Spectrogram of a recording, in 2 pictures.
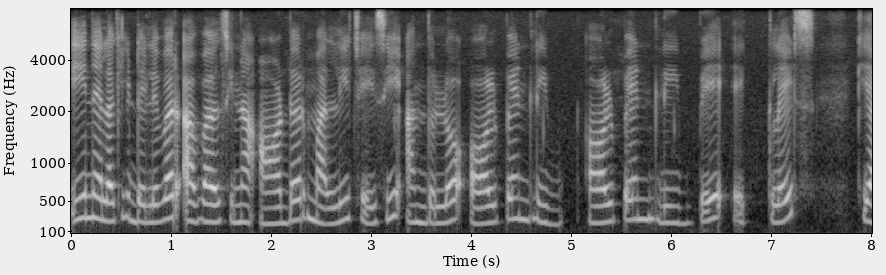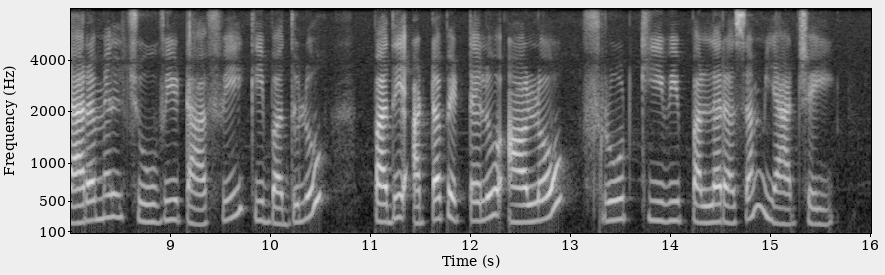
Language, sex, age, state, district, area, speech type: Telugu, female, 18-30, Telangana, Mahbubnagar, urban, read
